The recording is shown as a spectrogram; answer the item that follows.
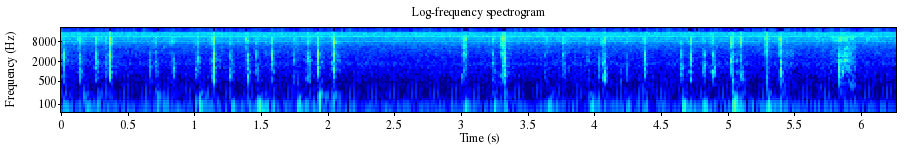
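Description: Typing commands on a computer keyboard during a live stream: a run of light, irregular key clicks, close and quiet, with no talking.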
